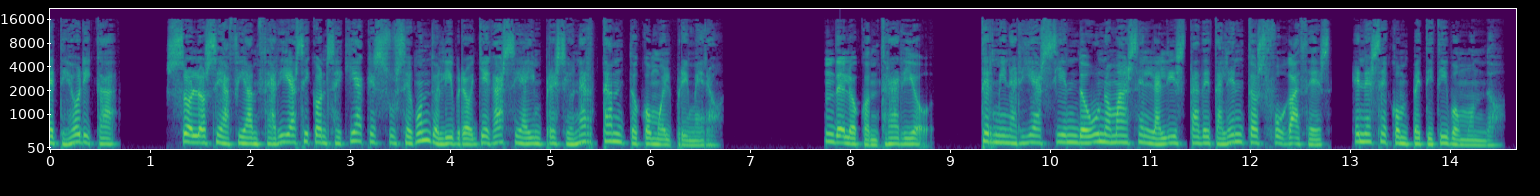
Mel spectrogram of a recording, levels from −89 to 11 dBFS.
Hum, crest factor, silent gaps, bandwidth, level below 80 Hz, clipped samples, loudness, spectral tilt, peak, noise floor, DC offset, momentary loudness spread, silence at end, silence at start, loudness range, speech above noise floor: none; 14 dB; none; 17 kHz; -46 dBFS; under 0.1%; -14 LUFS; -5 dB/octave; 0 dBFS; -78 dBFS; under 0.1%; 7 LU; 0.15 s; 0 s; 3 LU; 64 dB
